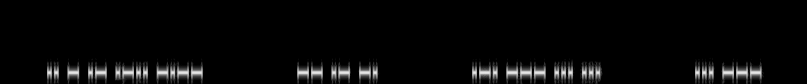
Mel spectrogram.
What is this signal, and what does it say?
Morse code, heard as a keyed tone, about 34 wpm, 550 Hz. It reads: ITALY MAN ROSS SO
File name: Ultimate Word List / 35WPM Ultimate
